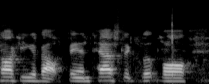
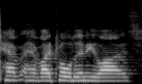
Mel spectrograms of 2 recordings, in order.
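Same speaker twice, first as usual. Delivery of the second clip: usual speaking voice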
